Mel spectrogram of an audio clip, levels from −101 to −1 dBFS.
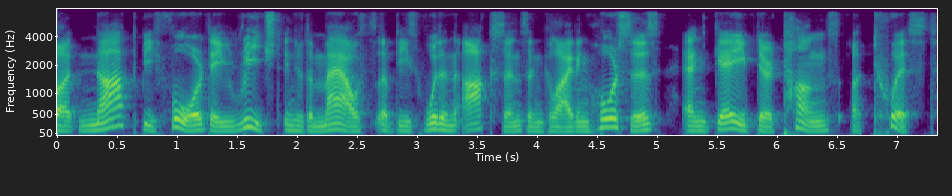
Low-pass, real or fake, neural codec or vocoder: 7.2 kHz; real; none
